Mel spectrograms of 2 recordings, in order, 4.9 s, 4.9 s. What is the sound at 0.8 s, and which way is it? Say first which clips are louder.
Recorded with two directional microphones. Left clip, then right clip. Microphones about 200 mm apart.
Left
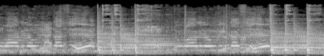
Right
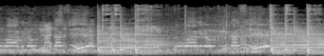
Speech: left 3 dB; 30° left (ahead or behind).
